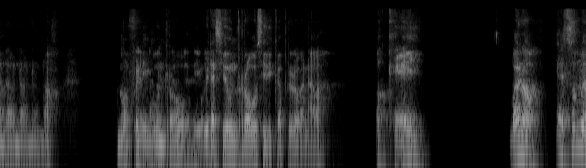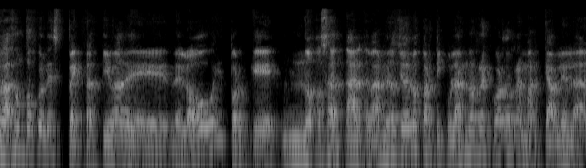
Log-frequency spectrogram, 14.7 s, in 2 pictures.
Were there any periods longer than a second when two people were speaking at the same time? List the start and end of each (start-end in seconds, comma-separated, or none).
1.4-2.8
